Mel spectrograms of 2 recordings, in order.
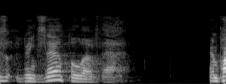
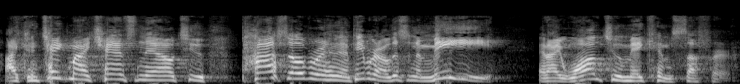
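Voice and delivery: mock scheming rival; 4 semitones higher, 5 dB louder than usual. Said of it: "they're like".

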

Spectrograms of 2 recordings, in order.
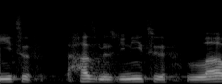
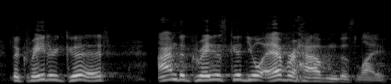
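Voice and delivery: higher, loud defiant comeback; indignant retort; 8 semitones higher, 12 dB louder than usual. Retold or imitated. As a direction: throw it back in his face. Wife retorts to husband.

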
